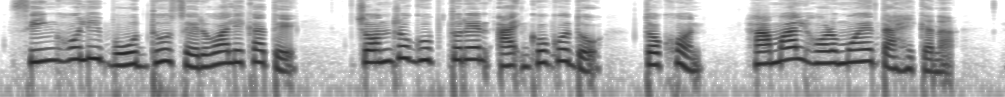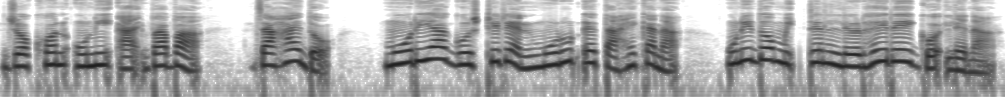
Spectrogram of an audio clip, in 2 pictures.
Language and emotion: Santali, neutral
